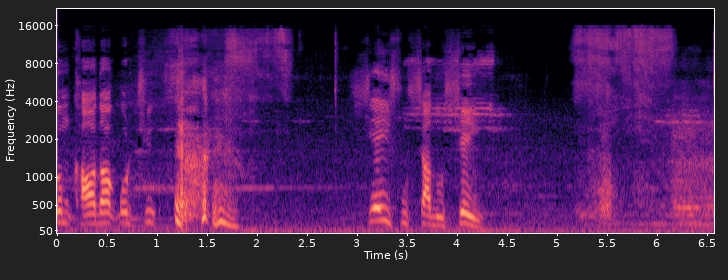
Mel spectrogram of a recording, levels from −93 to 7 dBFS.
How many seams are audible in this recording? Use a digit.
0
